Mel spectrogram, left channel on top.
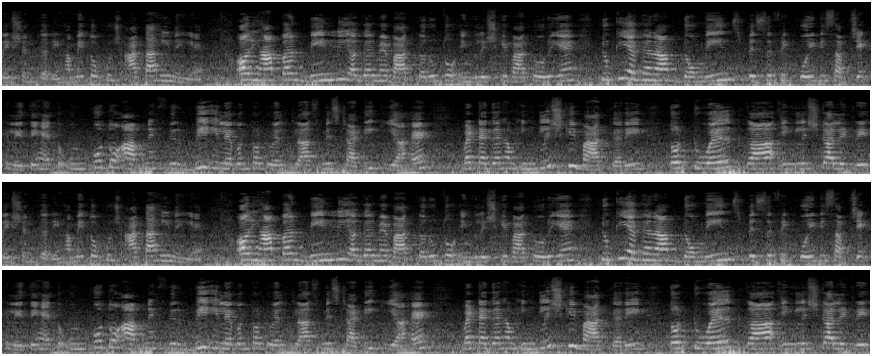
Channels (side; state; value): both; identical; correlation 1.00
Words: करें, हमें तो कुछ आता ही नहीं है। और यहाँ पर मेनली अगर मैं बात करूँ तो इंग्लिश की बात हो रही है, क्योंकि अगर आप डोमेन स्पेसिफिक कोई भी सब्जेक्ट लेते हैं तो उनको तो आपने फिर भी 11th और 12th क्लास में स्टडी किया है। बट अगर हम इंग्लिश की बात करें तो 12th का इंग्लिश का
